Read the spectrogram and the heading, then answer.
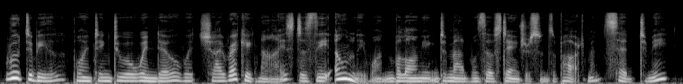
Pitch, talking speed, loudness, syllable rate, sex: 165 Hz, 175 wpm, -18 LUFS, 6.3 syllables/s, female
